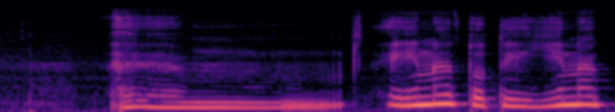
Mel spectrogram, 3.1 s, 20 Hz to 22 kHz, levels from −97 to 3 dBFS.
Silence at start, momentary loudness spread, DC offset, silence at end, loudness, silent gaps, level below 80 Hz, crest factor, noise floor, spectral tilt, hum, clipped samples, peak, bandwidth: 0.55 s; 14 LU; under 0.1%; 0.05 s; -33 LUFS; none; -70 dBFS; 14 dB; -63 dBFS; -7 dB/octave; none; under 0.1%; -20 dBFS; 12.5 kHz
